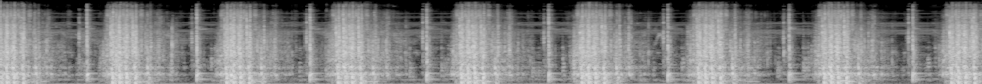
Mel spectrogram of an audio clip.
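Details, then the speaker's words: Vintage outboard, clean and barely used, choked and in neutral with shrouding still on: repeated rope pulls nearly once a second, each a rasping spin dying away with no firing; cranks but won't start, spark unchecked. "Yeah, I have a funny feeling she's not going to run."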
